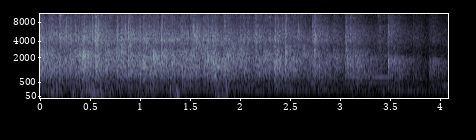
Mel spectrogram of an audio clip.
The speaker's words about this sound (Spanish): Todo santo, dice el pastor, es feliz. Aplaudan al Señor. Aleluya.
